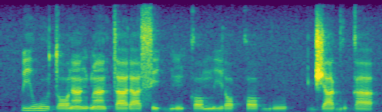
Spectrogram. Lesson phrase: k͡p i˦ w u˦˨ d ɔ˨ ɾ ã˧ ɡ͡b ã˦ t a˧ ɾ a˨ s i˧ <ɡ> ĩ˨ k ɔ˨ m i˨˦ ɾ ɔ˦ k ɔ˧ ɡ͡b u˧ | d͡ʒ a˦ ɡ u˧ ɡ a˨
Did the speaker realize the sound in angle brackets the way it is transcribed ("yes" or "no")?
no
